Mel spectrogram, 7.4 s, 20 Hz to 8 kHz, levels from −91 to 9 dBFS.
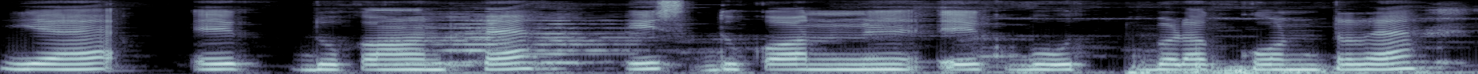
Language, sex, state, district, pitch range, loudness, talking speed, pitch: Hindi, female, Uttar Pradesh, Saharanpur, 205-220 Hz, -13 LUFS, 95 wpm, 210 Hz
